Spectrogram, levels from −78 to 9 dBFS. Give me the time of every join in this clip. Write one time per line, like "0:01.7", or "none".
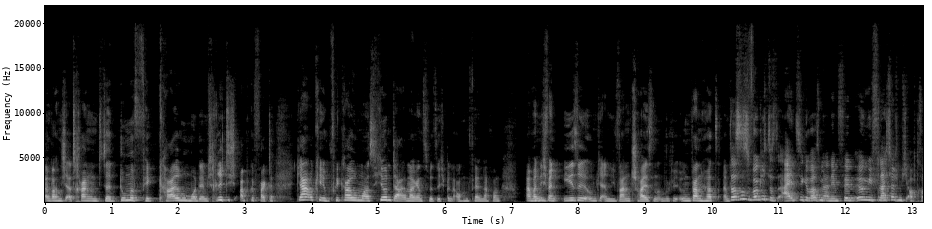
0:10.3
